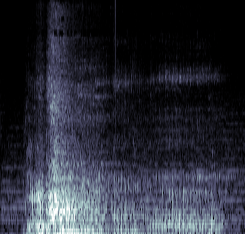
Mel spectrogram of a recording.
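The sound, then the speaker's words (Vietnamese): A tiger lets out one deep, loud roar that swells quickly and then trails off into a long, lower rumbling growl. “Thần hổ gầm lên một tiếng vang trời, vọng khắp cả không gian.”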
